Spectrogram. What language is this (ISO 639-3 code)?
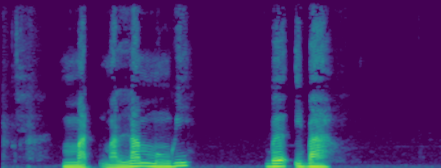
mhk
